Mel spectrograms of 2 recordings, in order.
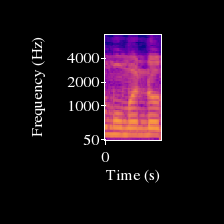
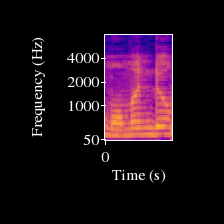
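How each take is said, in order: First: The first syllable has an 'o' vowel. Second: The first syllable has an 'o' vowel.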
